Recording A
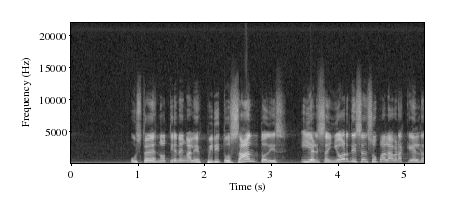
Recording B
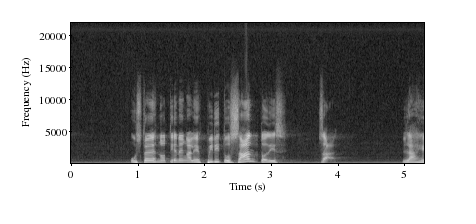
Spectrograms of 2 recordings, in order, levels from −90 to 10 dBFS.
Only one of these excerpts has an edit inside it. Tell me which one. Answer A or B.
A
